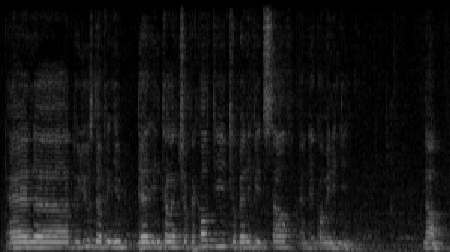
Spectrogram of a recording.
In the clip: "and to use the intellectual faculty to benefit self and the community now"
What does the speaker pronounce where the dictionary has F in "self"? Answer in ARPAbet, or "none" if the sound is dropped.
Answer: F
